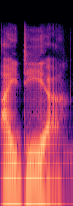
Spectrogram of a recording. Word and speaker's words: idea: In Britain, we say idea too, but sometimes it sounds like there's an R at the end because of the linking R in British accents.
